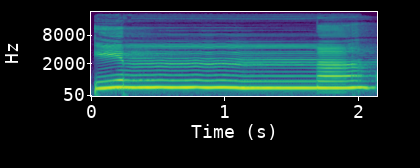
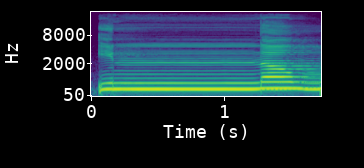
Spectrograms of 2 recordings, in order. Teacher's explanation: Ada hukum gunnah musyaddadah karena nun bertasydid. Cara bacanya dengung, bunyi n tahan sampai ada suara masuk hidung.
